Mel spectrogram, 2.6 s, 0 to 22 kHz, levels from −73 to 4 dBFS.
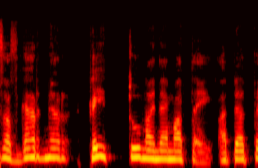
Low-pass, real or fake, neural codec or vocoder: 14.4 kHz; fake; codec, 44.1 kHz, 2.6 kbps, SNAC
